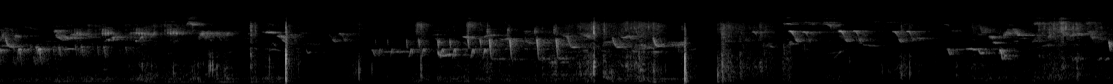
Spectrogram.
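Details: A nightingale's sunset trills: long, varied phrases of chattering notes and whistles, punctuated by a few sharp clicks.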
